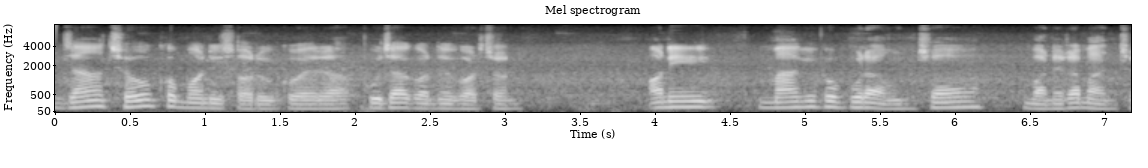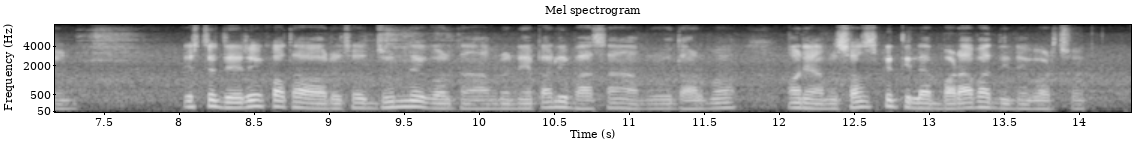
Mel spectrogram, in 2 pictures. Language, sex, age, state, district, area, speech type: Nepali, male, 18-30, West Bengal, Darjeeling, rural, spontaneous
